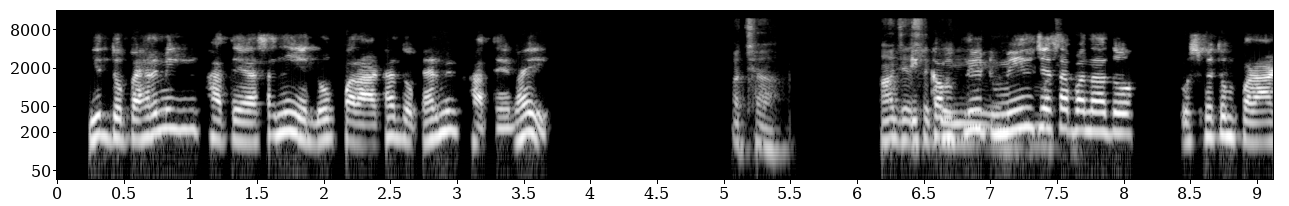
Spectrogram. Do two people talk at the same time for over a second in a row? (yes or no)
yes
